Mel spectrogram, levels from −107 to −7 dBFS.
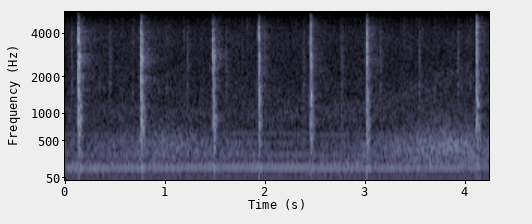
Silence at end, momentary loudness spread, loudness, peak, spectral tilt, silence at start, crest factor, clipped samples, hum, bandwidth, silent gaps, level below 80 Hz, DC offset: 0 s; 18 LU; -46 LUFS; -22 dBFS; 0 dB/octave; 0 s; 28 dB; under 0.1%; none; 5.4 kHz; none; -78 dBFS; under 0.1%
